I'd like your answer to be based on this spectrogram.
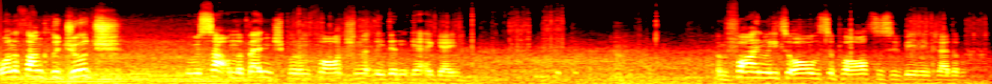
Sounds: speech

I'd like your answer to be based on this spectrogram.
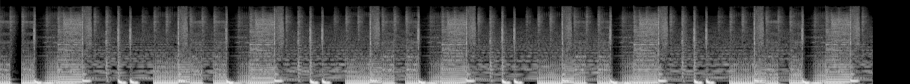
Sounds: music

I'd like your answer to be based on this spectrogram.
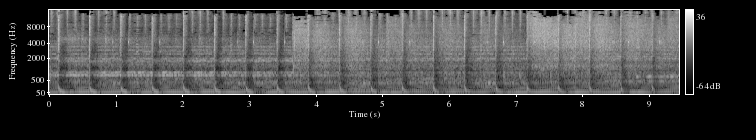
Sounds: music, electronica

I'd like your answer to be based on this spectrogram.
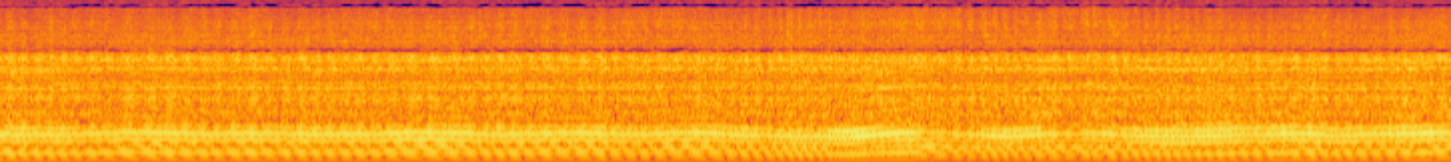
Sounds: chainsawing trees, chainsaw

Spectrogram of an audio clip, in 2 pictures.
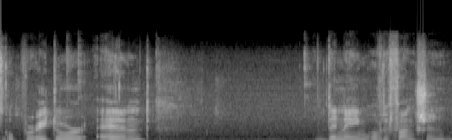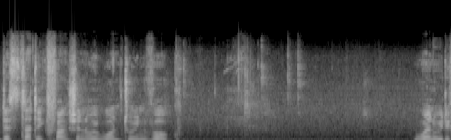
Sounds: speech

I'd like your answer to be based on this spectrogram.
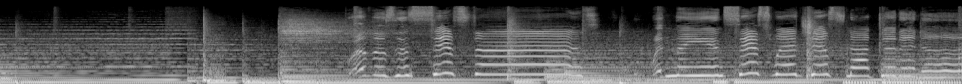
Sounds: music

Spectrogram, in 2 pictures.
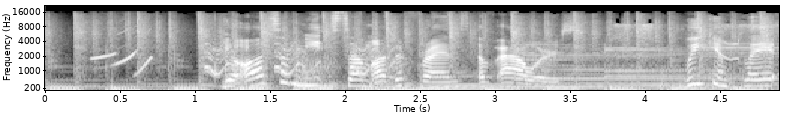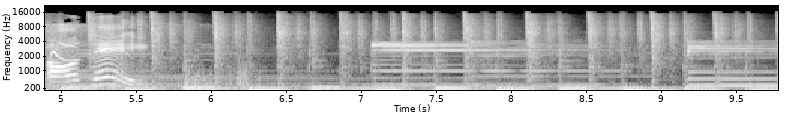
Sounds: music, speech

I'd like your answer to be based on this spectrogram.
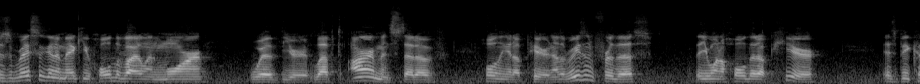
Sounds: speech

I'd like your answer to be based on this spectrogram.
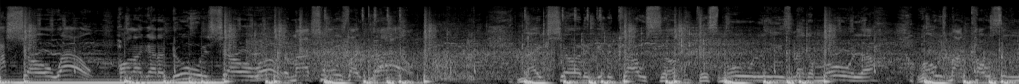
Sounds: music

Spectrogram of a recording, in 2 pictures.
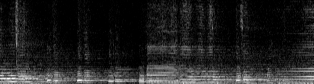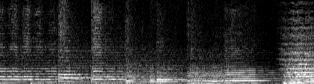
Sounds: playing bassoon

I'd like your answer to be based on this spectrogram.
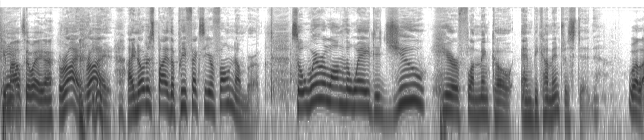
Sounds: speech

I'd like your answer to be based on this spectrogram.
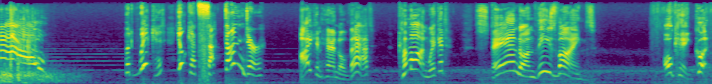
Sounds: speech, music, outside, rural or natural

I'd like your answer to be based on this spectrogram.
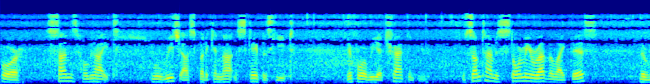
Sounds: rain

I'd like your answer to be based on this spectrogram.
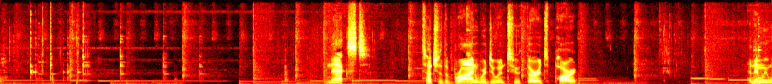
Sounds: speech, music

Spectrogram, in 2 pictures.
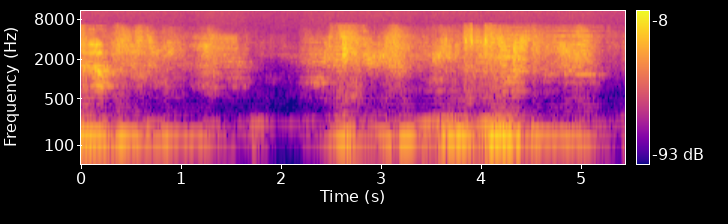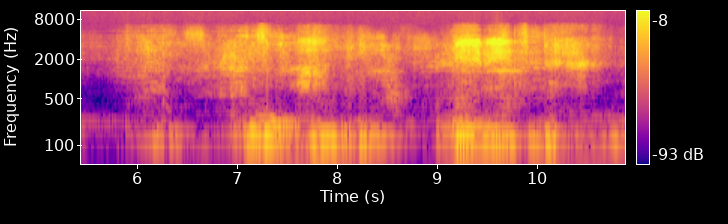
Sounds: speech

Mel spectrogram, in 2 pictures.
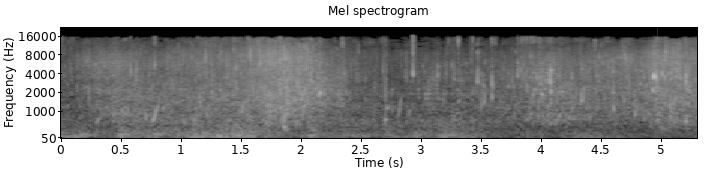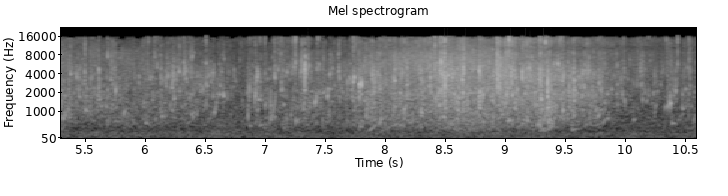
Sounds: waves

